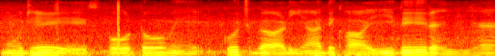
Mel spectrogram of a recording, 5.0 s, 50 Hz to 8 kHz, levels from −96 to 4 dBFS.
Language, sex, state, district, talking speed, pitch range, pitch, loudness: Hindi, male, Madhya Pradesh, Katni, 120 wpm, 100-125 Hz, 115 Hz, -19 LUFS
